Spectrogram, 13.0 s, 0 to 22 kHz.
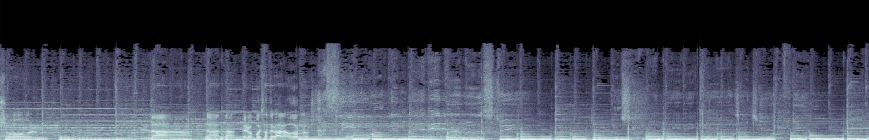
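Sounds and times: electric bass guitar: 0:00.0 - 0:13.0.

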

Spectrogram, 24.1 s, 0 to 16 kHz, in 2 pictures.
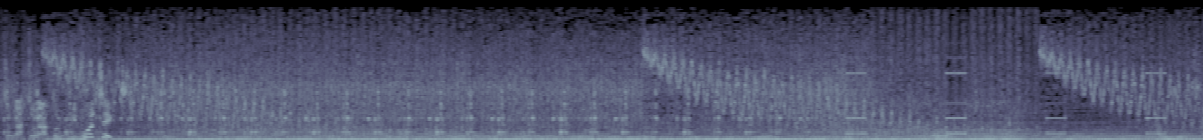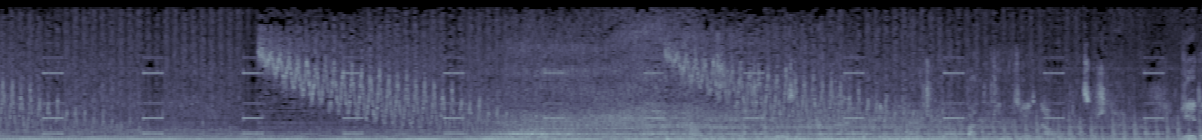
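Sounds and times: electronic music with pulsing beat: 0:00.0 - 0:24.0.

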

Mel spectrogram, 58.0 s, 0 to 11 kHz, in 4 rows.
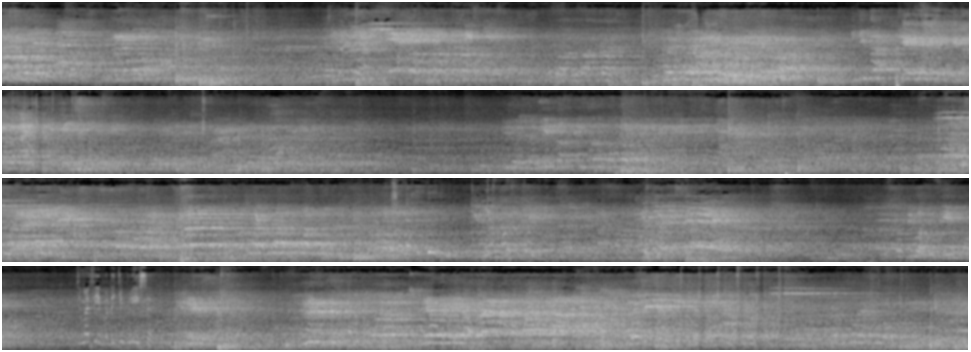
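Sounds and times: indistinct shouting voices: 0:47.9 - 0:58.0.

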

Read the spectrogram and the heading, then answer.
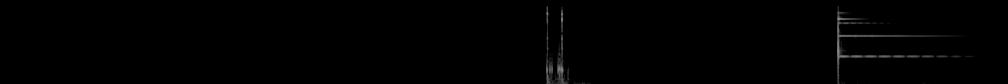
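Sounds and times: bright bell ding: 0:08.4 - 0:09.9.

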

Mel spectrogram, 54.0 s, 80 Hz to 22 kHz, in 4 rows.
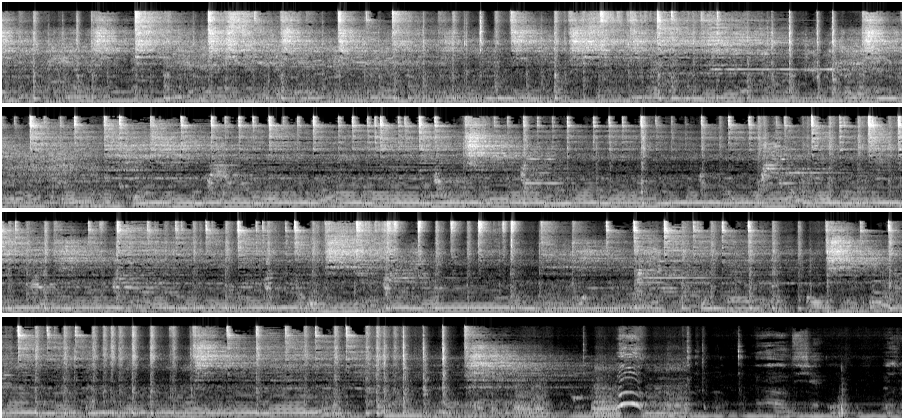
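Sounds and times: electric guitars: 0:00.0 - 0:51.8
drum kit: 0:00.0 - 0:54.0.

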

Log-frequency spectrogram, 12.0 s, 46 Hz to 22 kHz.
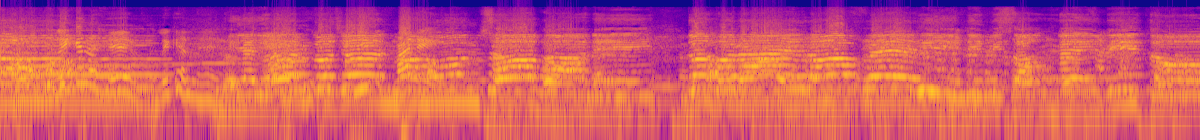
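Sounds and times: man and women singing together: 0:00.0 - 0:12.0.

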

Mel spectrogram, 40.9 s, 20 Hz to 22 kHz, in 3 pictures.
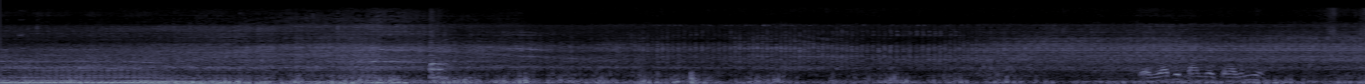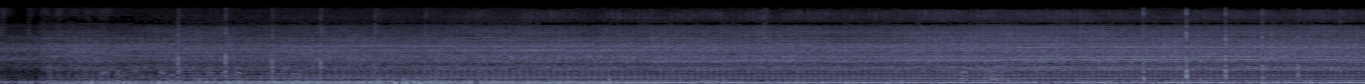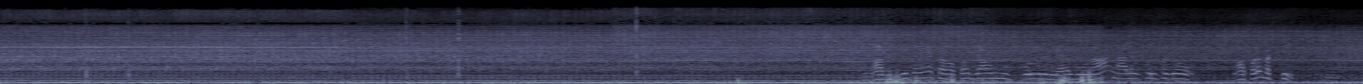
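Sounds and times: tractor diesel engine under load: 0:00.0 - 0:40.9.

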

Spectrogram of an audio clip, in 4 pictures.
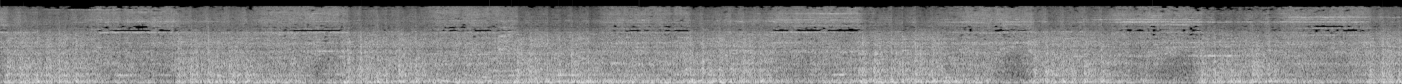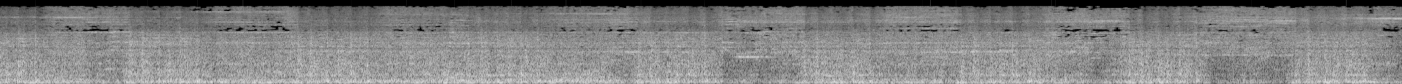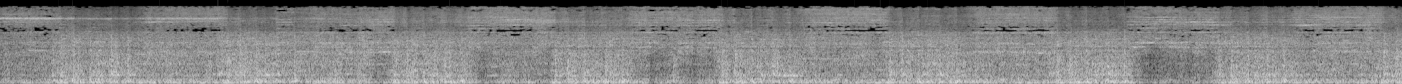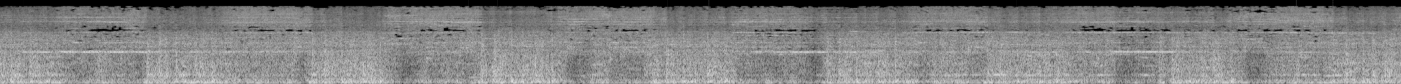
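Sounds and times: high wheel squeals: 0:00.0 - 0:05.3, 0:06.0 - 0:13.8, 0:14.4 - 0:17.2, 0:17.8 - 0:37.0, 0:37.7 - 0:45.2, 0:47.6 - 0:56.0
train wheels rumbling and clattering: 0:00.0 - 0:56.0.

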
